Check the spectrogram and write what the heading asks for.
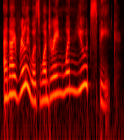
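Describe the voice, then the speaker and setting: Bright, prim, lilting talking rose, acted by a woman. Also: high-pitched, lively intonation, normal speed, voice pushed up. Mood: condescending. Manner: prim, condescending. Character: prim, severe, critical talking rose flower. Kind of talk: storybook character voice.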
